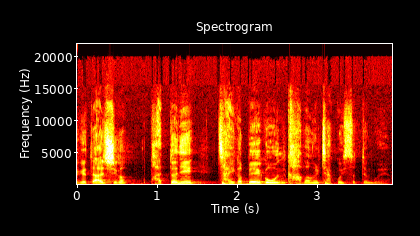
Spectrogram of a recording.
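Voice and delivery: ordinary talk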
